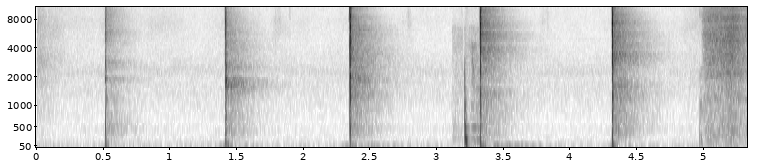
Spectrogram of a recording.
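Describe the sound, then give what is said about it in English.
A series of sharp hand claps coming from some way off up ahead, about six crisp smacks spaced roughly a second apart, one quick double near the middle, ending in a softer, rougher clap. No voices. “You hear a gentle clapping sound.”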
